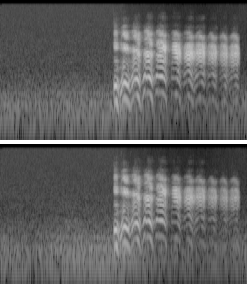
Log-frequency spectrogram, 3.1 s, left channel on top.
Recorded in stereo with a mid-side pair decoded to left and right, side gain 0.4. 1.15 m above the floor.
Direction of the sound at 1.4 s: 5° right.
